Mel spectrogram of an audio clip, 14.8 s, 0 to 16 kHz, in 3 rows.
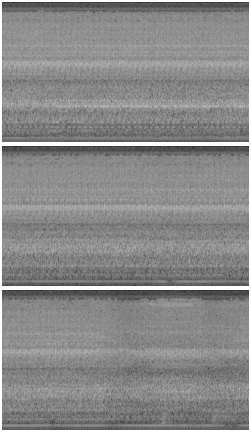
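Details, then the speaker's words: VW A1 with CIS injection; once the O2 sensor comes online the idle pitch steps down and hunts up and down, frequency valve stops buzzing, mixture badly out of adjustment. "once the o2 comes online you'll hear the engine I don't fluctuate see it's coming way down now the frequency valve and stop buzzing so the mixtures way out right now"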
